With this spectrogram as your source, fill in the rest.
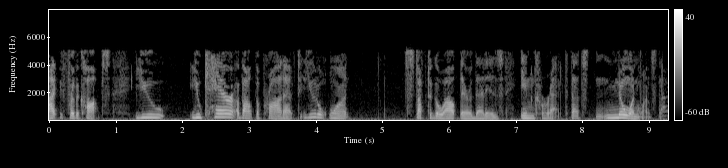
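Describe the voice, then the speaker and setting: In an American accent, a woman with a fairly low voice speaks at a fairly slow pace, using lively intonation and long, frequent pauses. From San Diego, California. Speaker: post-production manager. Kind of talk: interview.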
